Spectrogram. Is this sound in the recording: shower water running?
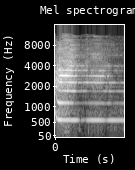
no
